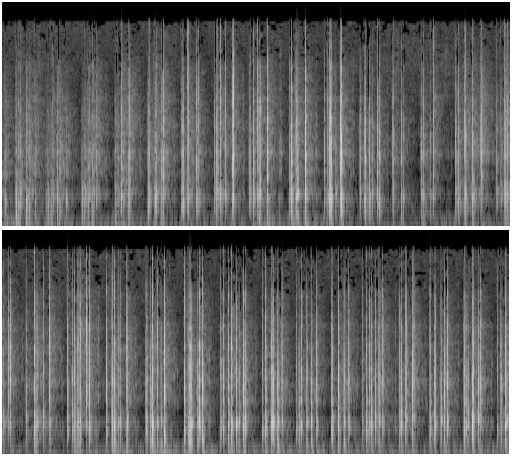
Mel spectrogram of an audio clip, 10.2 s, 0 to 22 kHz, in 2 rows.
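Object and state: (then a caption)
Cardboard gift box. A hollow, rigid cardboard Guerlain gift box printed in red and gold is held in the hands while fingertips and nails tap and scratch its sides. The result is a steady run of quick, dry taps with a hollow mid tone around 420 Hz, broken by brief scratchy rasps and almost no ring.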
